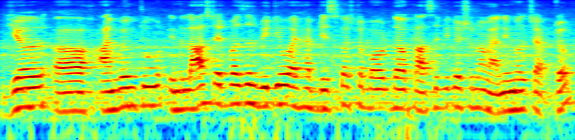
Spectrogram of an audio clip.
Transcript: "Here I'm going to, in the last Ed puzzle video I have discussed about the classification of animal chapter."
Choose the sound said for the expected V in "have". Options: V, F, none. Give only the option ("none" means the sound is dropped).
V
